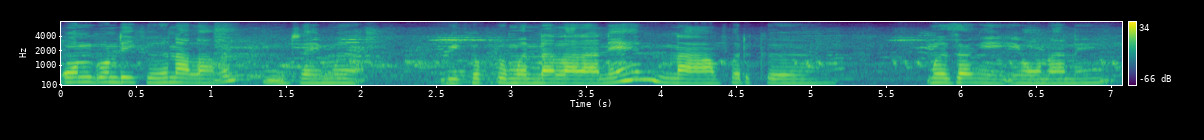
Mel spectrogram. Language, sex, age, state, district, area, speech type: Bodo, female, 30-45, Assam, Udalguri, urban, spontaneous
